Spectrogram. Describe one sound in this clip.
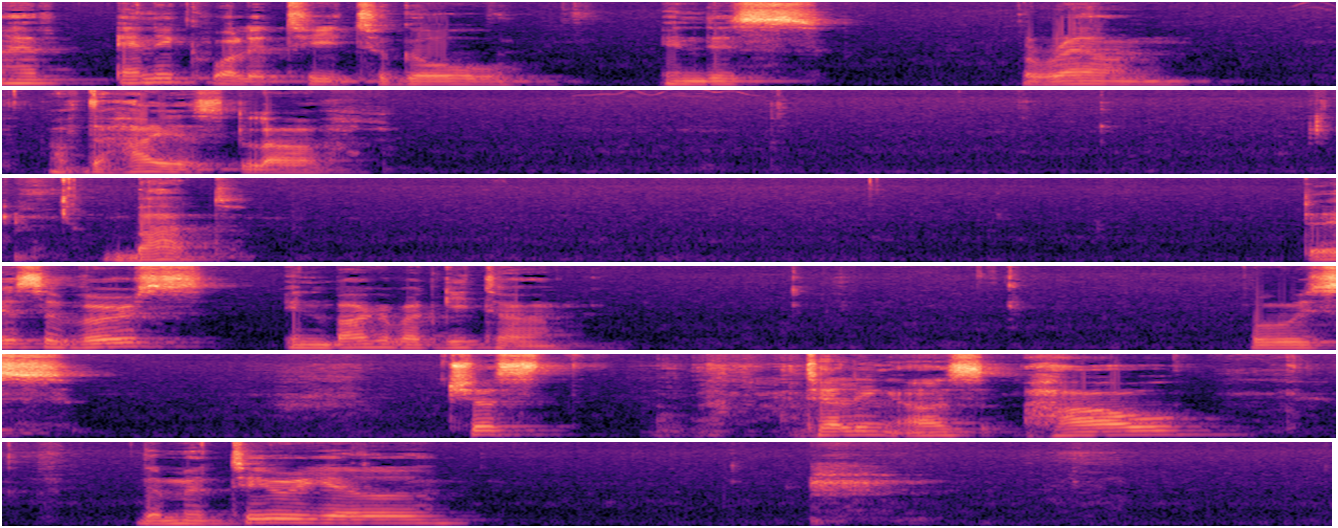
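A middle-aged man speaks calmly in short bursts over an online call.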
